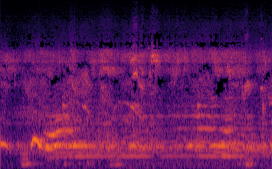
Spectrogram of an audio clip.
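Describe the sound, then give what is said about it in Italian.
Sparrows chatter in a tree at dusk, their many quick overlapping chirps forming a dense, steady twitter that continues without a break. “Occasionalmente un albero si riempiva di passerotti e del loro pasto cinguettio.”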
